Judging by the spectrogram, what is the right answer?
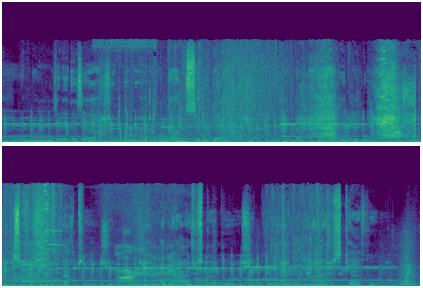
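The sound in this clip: A horse's hooves clip-clop in a steady, quick rhythm of many sharp beats, running throughout beneath sustained music.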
